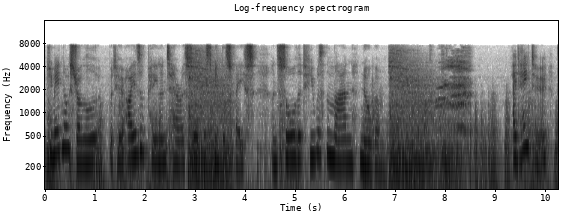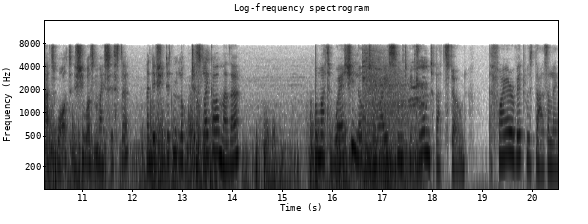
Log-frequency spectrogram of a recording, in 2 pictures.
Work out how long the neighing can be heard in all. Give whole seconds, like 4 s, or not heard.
4 s.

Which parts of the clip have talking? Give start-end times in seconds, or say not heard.
0.1-6.8, 9.2-14.3, 15.7-20.4.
